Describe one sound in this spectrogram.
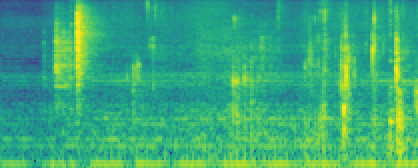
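A young man gulps a drink from a can.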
